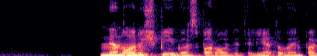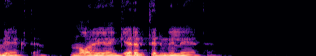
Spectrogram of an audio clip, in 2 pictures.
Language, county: Lithuanian, Utena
